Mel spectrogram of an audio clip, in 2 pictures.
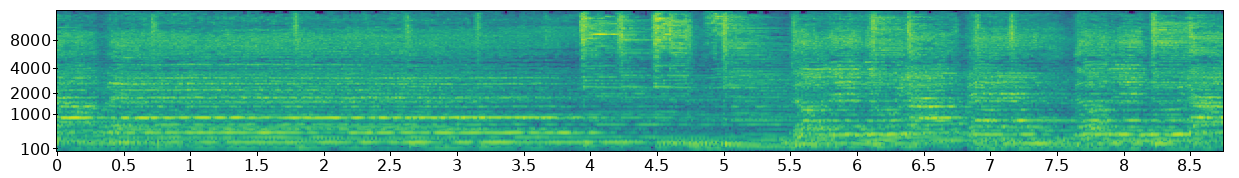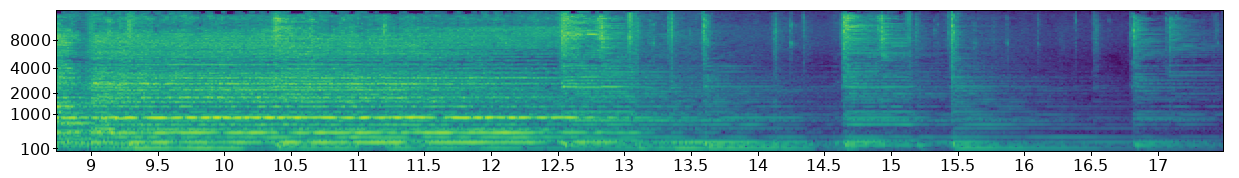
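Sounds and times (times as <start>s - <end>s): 
choral mass music: 0.0s - 13.8s.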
